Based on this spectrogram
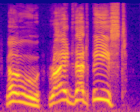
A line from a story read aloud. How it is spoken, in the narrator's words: shouted Thrashbarg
